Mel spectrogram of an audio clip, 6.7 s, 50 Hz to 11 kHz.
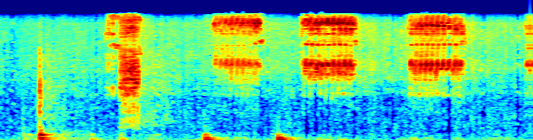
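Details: Barn owl at night on 17 September 2019 at 23:55, a male arriving with a mouse; four rasping, hissy bursts of about half a second to a second, spaced irregularly, with soft low thumps between them.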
